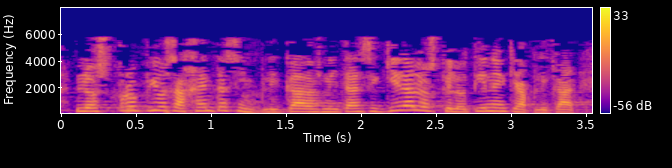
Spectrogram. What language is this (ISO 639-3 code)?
spa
